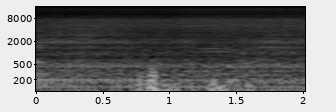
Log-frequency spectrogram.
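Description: Low rumble of road traffic going by, with a short thump a little under a second in.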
